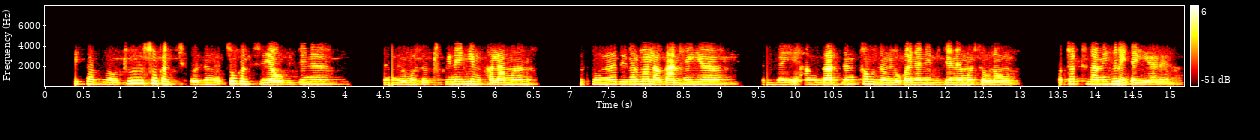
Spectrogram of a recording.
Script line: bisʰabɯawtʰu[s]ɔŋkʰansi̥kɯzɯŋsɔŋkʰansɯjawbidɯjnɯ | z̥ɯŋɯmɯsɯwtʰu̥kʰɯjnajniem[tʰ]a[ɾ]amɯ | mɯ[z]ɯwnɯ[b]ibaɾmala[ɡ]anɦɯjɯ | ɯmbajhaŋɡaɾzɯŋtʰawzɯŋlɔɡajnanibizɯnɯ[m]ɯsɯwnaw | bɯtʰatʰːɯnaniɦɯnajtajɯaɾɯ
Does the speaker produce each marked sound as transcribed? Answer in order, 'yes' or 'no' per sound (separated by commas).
yes, no, no, no, yes, yes, yes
